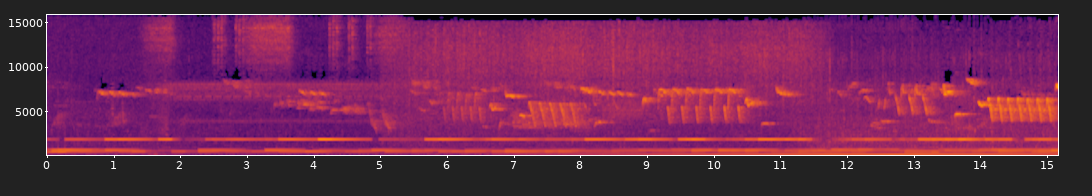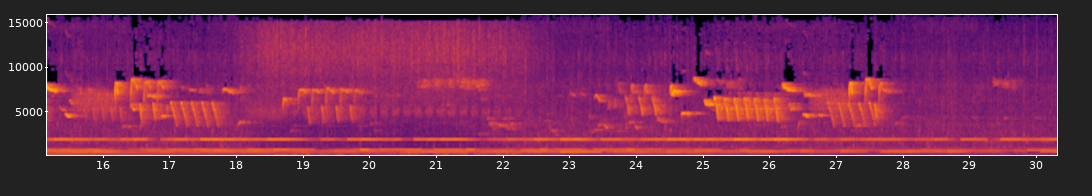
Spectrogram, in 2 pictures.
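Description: Gentle instrumental music of held, chiming mallet-like tones over a steady high note, with short clusters of rapid high ticking; a deep bass swell comes in about seven seconds in and fades away after about twenty.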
